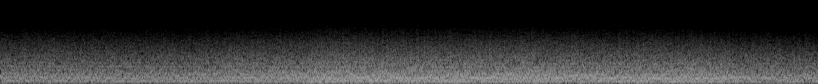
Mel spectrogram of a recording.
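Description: Space Shuttle rocket noise during ascent, the solid rocket boosters and three main engines burning at full thrust, heard as a steady rushing noise that grows a little louder about three seconds in.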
